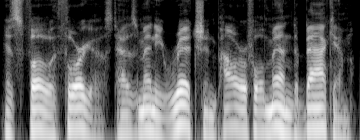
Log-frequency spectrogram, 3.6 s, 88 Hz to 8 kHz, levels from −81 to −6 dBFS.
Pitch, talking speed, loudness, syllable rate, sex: 105 Hz, 200 wpm, -16 LUFS, 4.6 syllables/s, male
